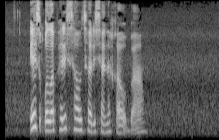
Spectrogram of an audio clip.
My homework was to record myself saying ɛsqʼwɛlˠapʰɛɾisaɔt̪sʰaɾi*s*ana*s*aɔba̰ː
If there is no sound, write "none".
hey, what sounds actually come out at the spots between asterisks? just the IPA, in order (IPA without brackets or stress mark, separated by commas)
s, χ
